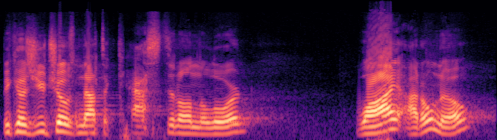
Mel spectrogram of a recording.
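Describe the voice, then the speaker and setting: High-voiced animated male pastor preaching. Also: moderate pace. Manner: conversational preaching, acts out listeners' excuses, chuckles at own jokes; animated, swings between loud emphasis and soft asides. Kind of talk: sermon.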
